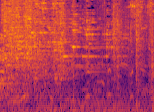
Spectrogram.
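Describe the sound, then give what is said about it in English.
A Roman cameo glass vase shatters loudly, a bright crash followed by a spray of tinkling shards that rattle on for over a second. No one speaks. “That's a very valuable Roman cameo glass vase. It's priceless.”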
